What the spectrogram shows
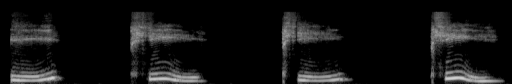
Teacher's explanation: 알파벳입니다 익숙한 소리 중에 하나죠 윗입술 아랫입술을 가볍게 붙였다 뗄 텐데요 알파벳 B 만드는 것과 동일한 환경 하지만 성대의 울림을 넣지 않습니다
